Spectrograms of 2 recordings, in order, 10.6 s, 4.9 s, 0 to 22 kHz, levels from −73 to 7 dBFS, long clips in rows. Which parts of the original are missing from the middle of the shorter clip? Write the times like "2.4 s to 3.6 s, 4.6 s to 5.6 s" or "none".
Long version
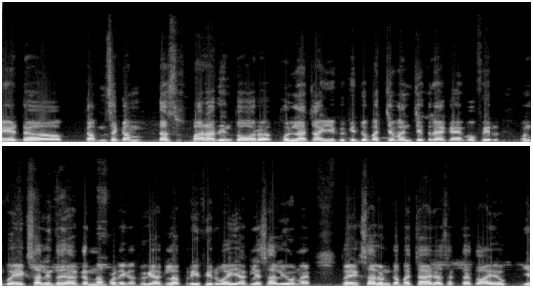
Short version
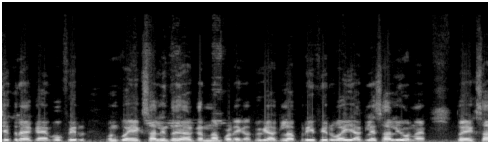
none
